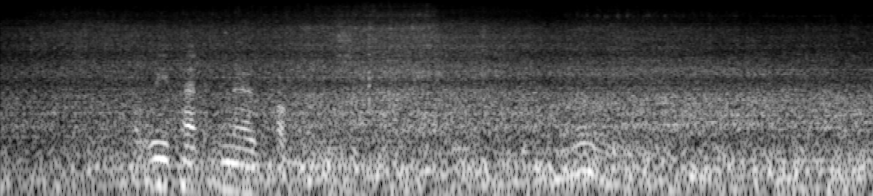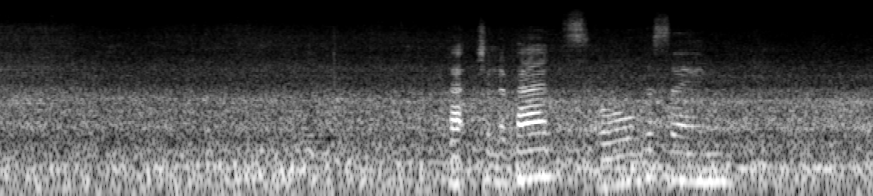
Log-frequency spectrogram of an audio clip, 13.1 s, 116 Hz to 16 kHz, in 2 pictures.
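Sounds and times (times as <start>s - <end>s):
car road and engine noise: 0.0s - 13.0s.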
